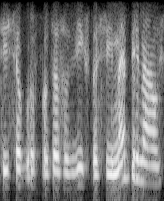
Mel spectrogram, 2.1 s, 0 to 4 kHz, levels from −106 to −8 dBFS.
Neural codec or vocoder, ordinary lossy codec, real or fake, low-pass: none; Opus, 16 kbps; real; 3.6 kHz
